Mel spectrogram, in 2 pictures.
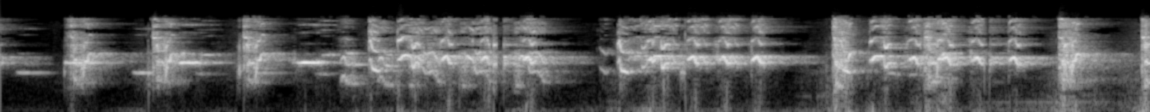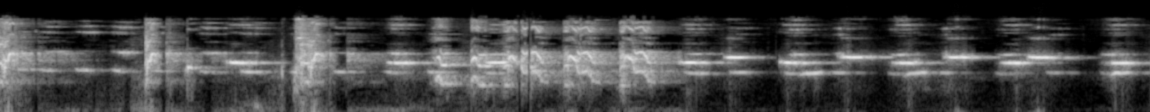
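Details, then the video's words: Rosella sounds meant to prompt breeding: scattered sharp chirps and clicks mixed with bursts of fast chatter, then a run of short, piping whistled notes alternating in pitch. "صوت طائر الروزيلا للتحفيز على التزاوج │The sound of the rosella bird to stimulate mating"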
